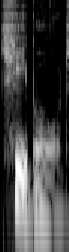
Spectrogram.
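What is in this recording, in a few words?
"keyboard", English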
